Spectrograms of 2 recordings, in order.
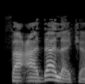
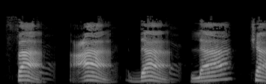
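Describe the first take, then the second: First: Slow, run together as one word "فعدلک"; joined up. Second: Each syllable on its own, paused between; letter by letter. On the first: Teacher showing the class how it joins up, slowly blended. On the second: Teacher sounding out letters for the class to repeat, letter by letter. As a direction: sound out "ف، ع، د، ل، ک" one at a time. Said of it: "همه با هم بگید". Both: Shown as a demonstration.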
